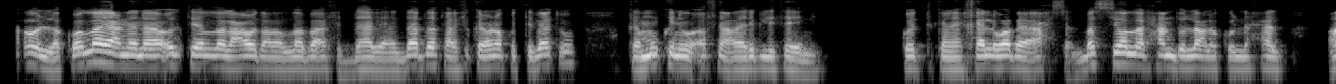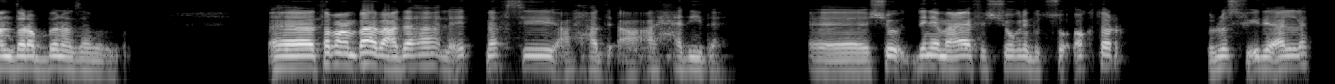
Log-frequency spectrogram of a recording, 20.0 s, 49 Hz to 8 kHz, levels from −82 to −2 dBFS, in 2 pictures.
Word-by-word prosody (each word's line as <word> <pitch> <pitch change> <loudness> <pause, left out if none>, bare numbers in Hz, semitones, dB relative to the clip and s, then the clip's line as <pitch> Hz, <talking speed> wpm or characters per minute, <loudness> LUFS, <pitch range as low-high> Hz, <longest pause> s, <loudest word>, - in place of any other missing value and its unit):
هاقول 120 - +1
لك، 115 - -5
والله 170 +6 +5
يعني 155 -5 +5
أنا 140 -1 +3
قلت 155 0 -3
يالّا 145 -2 +1
العوض 135 0 +2
على 125 -1 -1
الله 120 +2 -2
بقى 125 0 -2
في - - -21
الدهب، 120 +4 -4
يعني 115 -1 -4
الدهب 145 +7 +1
دوّة 155 -1 -1
على 120 -1 -2
فكرة - - -6
لو 130 - +2
أنا 140 - +2
كنت - - -12
بعته 115 -13 -3 0.4
كان 125 - -3
ممكن 145 +1 -1
يوقفني 130 - -2
على 120 +1 0
رجلي 130 -1 -4
تاني، 115 -5 -6 0.6
كنت 135 -1 -7
كان 125 - -4
هيخلي 135 +2 0
وضعي 135 -2 +3
أحسن، - - -9
بس 160 +2 -3
يالّا 160 -2 +4
الحمد 145 -2 -1
لله 135 +1 +2
على 130 -1 -2
كل 125 0 -8
حال 125 -1 -6 0.3
عند 135 0 +4
ربنا 130 0 +3
زي 115 -1 -7
ما 110 - -9
بنقول. - - -19 1.0
آآ، 135 +2 +8
طبعًا 160 +2 +5
بقى 170 -2 +9
بعدها 145 +3 +3
لقيت 145 - -8
نفسي 140 -1 -4
على - - -9
الحد 110 - -9
على - - -7
الحديدة 120 -1 -10 0.6
آآ، 110 0 -2
الش 110 +4 -6
الدنيا 145 +1 0
معايا 135 +1 +4
في 135 - -16
الشغل 130 +1 -6
بتسوء 115 -2 -10
أكتر، - - -3 0.6
فلوس 135 +4 -4
في - - -11
إيدي 130 - -1
قلّت، 145 +4 -1
135 Hz, 200 wpm, -22 LUFS, 125-145 Hz, 1.0 s, بقى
